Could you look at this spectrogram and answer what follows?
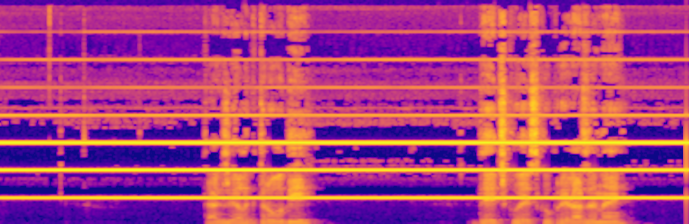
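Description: A multimeter beeps steadily while transistor electrodes are tested, giving a continuous high, thin tone that runs throughout as someone speaks over it in two short bursts.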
